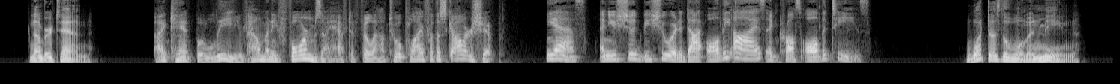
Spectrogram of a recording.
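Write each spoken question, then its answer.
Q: What does the woman mean?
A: He should fill out the forms carefully and completely.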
